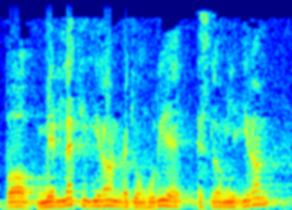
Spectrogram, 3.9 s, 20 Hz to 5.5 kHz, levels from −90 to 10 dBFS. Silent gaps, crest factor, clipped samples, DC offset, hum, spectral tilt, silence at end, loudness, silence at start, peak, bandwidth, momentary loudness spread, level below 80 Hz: none; 12 dB; 0.3%; under 0.1%; none; -10 dB/octave; 0.05 s; -12 LUFS; 0 s; 0 dBFS; 5.4 kHz; 7 LU; -46 dBFS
